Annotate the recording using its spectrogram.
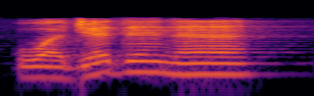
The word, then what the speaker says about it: وجدنا: وأخيرا صفة القلقلة لحرف الدال في وسط كلمة وجدنا، وجدنا لونت الدال بالأزرق الفاتح إشارة إلى صفة القلقلة.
